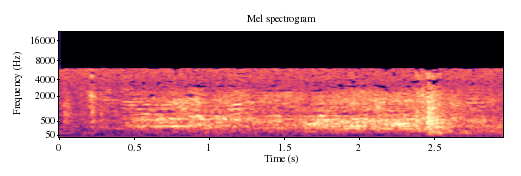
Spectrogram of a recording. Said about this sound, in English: Uh-oh, here's the stage door. Come on in, kids.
